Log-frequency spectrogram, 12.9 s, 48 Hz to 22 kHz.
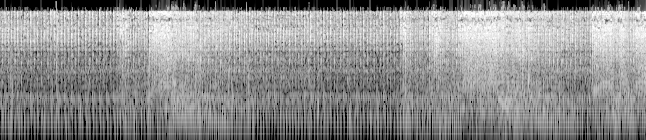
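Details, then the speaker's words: Honda GX200 clone (Predator 212 type) single-cylinder revving up and down with crisp, even firing, still pulling cleanly at higher RPM; sounds like a GY6, normal. "If you know what a GX200 sounds like, and you know what a GY6 sounds like, this would honestly fool you if you were trying to go by audio."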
